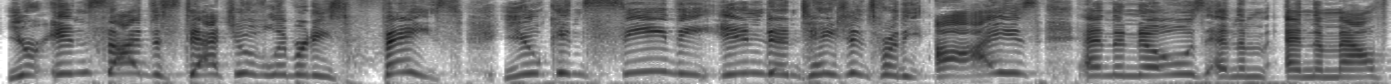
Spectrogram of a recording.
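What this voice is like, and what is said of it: Excited yelling. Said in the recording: “sorry, I'm yelling.”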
